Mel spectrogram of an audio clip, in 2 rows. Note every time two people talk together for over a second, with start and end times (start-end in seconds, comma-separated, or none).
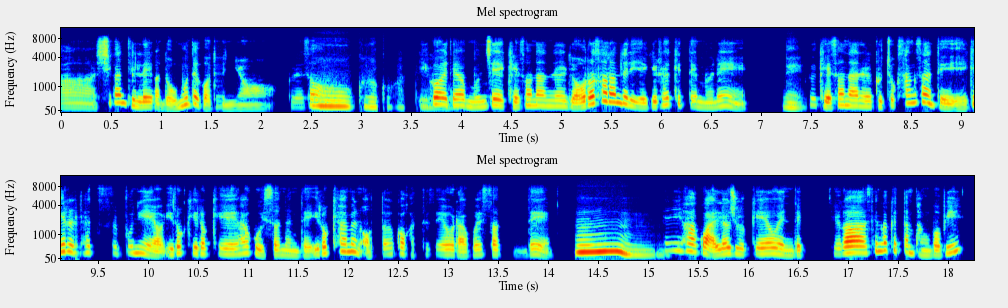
none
